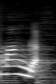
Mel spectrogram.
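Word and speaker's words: 漫画: novelnya Jepang itu adalah mangga Tapi ini masih banyak yang ngucapin itu manga Wah jangan tertipu karena penulisannya mangaia padahal dibacanya itu mangga loh tapi artinya bukan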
